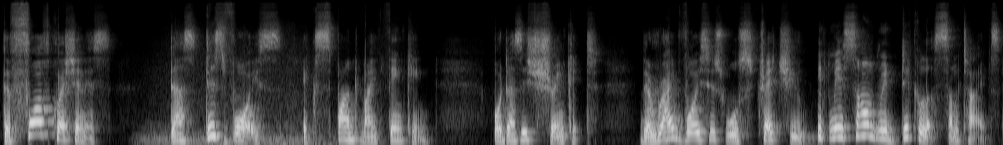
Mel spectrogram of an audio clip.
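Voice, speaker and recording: Motivational speaker, woman, middle-aged. Low, warm dark voice, deliberate delivery, emphatic pauses. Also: very animated. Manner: deliberate, emphatic, pausing between short phrases. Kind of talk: motivational talk to an audience of viewers.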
